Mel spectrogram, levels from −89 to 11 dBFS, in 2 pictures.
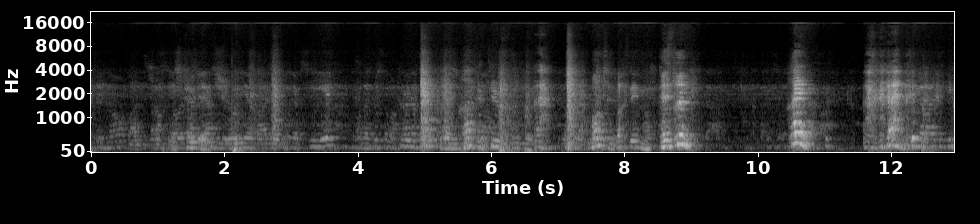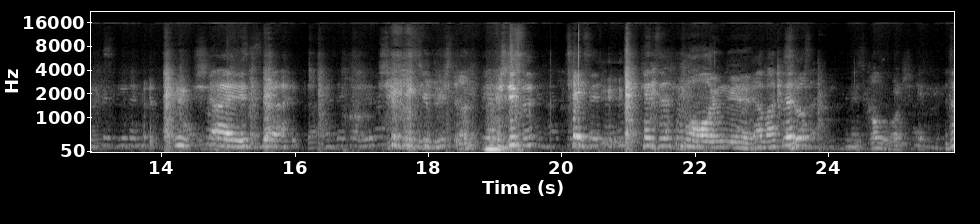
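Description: No faults detected anywhere in the recording.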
